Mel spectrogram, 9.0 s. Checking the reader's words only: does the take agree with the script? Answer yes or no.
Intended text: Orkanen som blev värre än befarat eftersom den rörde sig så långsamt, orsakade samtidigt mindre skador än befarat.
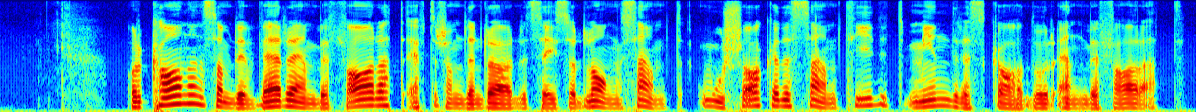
yes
